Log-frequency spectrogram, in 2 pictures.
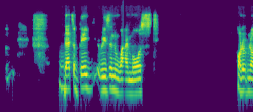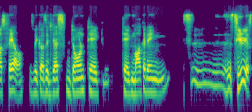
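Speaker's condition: Stutter; stutter since age nine, severe until about 25, 10-day slow-speech therapy clinic, once completely fluent; stutter still evident on podcast; pauses, words sometimes stuck, more fluent at slower rate, switches feared words, fluent talking to self; repeated words, prolonged sounds

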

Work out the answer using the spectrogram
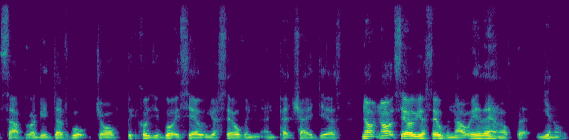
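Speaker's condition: Cerebral palsy; walks and talks now

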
